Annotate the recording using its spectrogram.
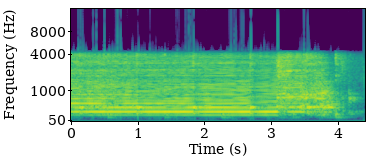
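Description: Electric bass ringing out on held chords. The lower notes stop about three seconds in and the rest fades away at the very end.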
